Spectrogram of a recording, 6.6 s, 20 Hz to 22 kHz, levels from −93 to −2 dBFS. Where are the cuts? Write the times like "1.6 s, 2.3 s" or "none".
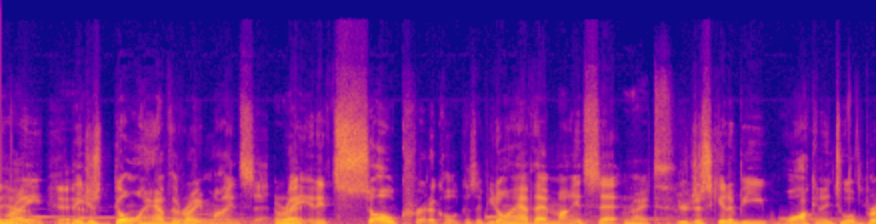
none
